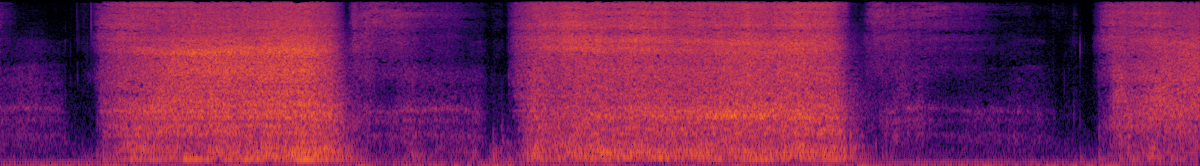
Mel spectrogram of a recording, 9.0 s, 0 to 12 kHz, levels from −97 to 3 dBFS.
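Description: No faults are audible anywhere in this audio.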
